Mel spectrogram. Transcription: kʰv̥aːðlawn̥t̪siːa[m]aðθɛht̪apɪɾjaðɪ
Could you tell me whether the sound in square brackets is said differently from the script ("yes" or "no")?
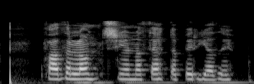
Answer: yes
